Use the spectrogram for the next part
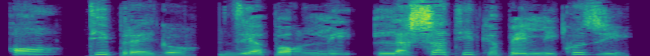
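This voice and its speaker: Reading a storybook aloud, a woman lightly acts the part of an eager little girl pleading in a soft, earnest voice. Her tone is mellow and warm, at medium pitch and moderate pace, and the sound is close and dry with no echo or room around it.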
